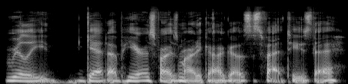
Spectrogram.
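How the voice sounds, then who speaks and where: A man's voice: on the high side, very animated, moderate pace, gravelly, dry recording, clean studio sound. A man co-hosting a casual bartending podcast, matter-of-fact in his remarks. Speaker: podcast co-host.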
